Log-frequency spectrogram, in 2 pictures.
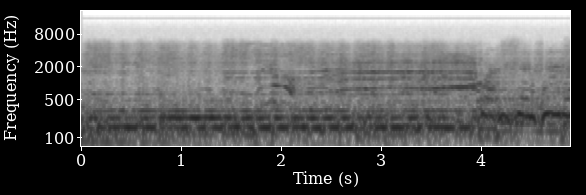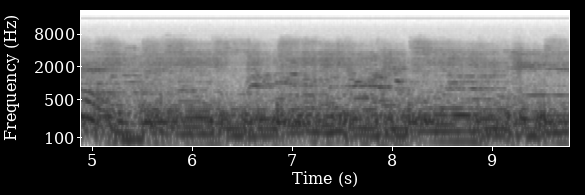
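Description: Rock music with guitar and singing, including a few sliding notes about halfway through.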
